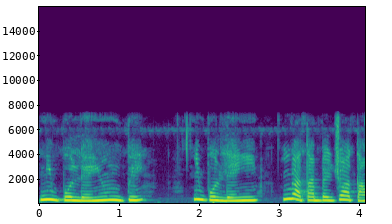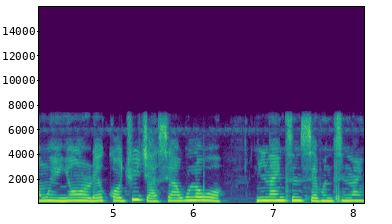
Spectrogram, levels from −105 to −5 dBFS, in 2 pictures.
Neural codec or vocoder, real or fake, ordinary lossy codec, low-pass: none; real; none; 7.2 kHz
